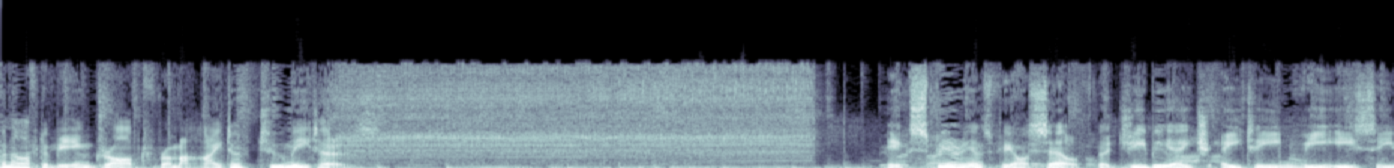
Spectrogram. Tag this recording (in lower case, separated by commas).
speech, power tool, tools, drill, music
